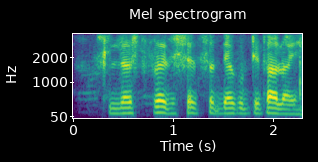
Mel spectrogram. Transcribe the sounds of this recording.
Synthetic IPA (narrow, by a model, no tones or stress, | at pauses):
sləsʈ̪pɾəɾised̪səd̪ʱjakuʈːit̪alai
